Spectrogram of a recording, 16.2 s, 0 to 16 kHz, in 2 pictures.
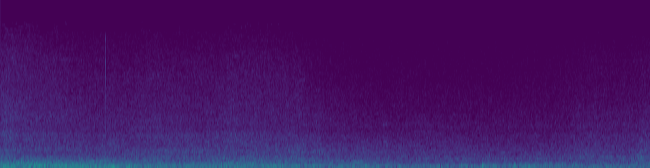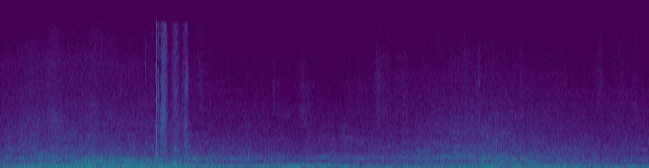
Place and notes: Via Enrico Fermi, 145
Bus route and sidewalk
7 March 2011, 10:09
